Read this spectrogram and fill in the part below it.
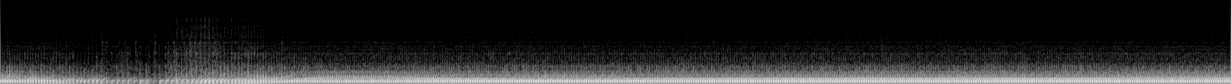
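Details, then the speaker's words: Car with the old exhaust, welded where a clamp once joined it, so it is fixed in one position, before a new ISR exhaust is fitted: it starts and settles into a throaty idle with a loose tinny clatter as the pipe hits the subframe and rear tow hook. "since then it's been fixed in that one position so I keeps hitting the subframe and hitting the tow hook in the rear"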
